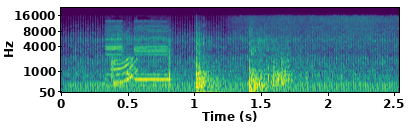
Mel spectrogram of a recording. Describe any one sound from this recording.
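A cartoonish crash thumps loudly.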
